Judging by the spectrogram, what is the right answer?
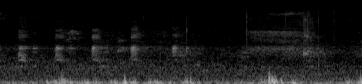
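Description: A Nile goose keeps up a run of harsh, honking calls, irregular and fairly close, carrying over a steady outdoor background with no one speaking.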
